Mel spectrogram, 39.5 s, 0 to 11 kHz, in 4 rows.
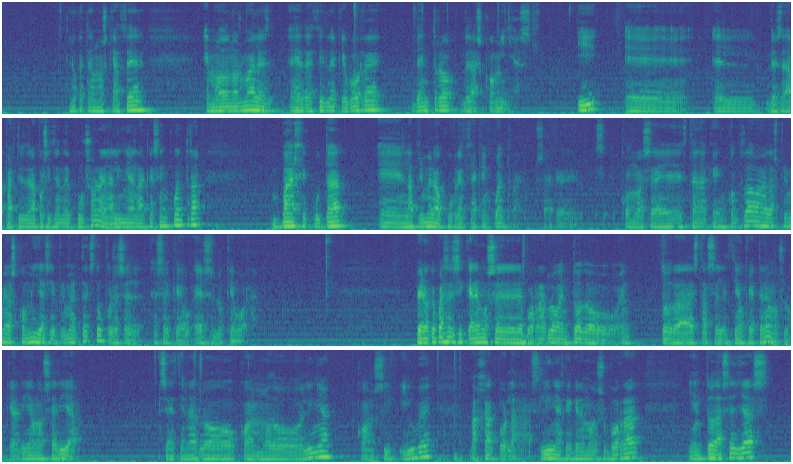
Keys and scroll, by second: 4.9-6.2 typing, 22.3 u, 32.0 shift+v, 35.0 typing.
